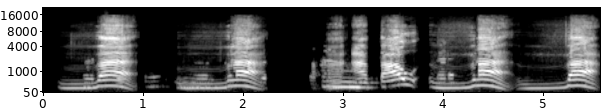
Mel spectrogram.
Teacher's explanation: ingat huruf dza keluar dari ujung lidah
